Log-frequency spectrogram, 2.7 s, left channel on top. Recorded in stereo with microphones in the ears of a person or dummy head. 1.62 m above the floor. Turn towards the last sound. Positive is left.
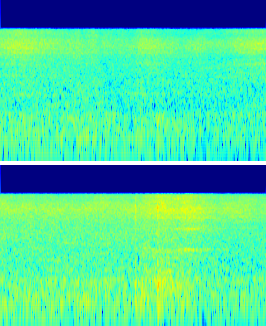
No sound to turn to.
